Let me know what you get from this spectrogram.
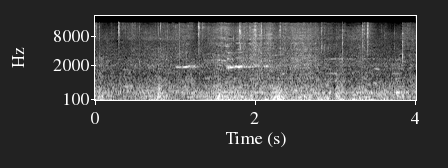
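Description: Passenger train running slowly, heard from inside a coach: a steady low rumble of wheels on rails, with a few short high squeaks.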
